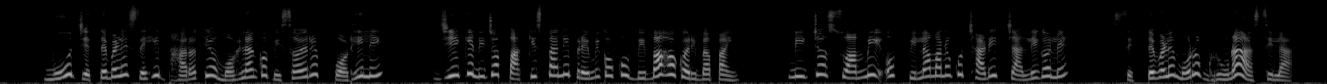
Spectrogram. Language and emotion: Odia, disgusted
